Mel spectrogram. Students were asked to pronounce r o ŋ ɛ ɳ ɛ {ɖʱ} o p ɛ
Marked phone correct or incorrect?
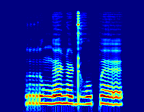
correct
